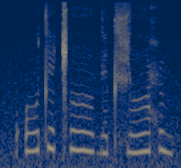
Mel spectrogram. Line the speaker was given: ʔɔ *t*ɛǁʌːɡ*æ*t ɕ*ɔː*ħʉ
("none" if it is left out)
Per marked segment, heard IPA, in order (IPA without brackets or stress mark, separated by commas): t, æ, ʌː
